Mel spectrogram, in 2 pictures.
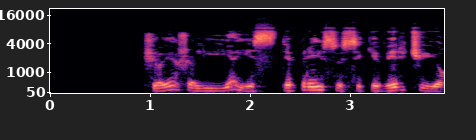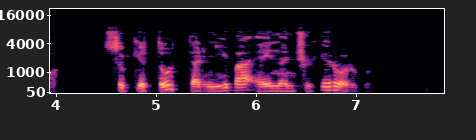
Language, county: Lithuanian, Klaipėda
